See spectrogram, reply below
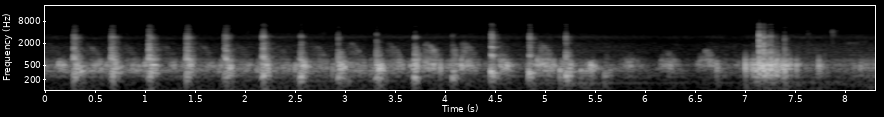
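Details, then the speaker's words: At-home Sonoline B fetal Doppler at 18 weeks 1 day of pregnancy, first use: rapid, regular whooshing pulses at about 150–160 a minute, thought to be the fetal heartbeat. "yeah that was it yeah I think it was that I mean something's beating down there"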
